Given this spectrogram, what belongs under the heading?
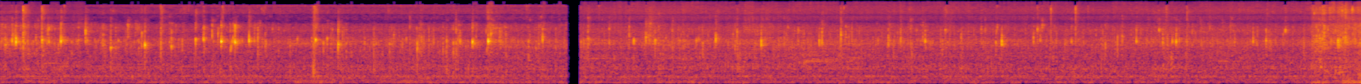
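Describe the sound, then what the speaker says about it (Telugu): Chicken pieces frying in hot oil over a medium flame, a continuous fine crackling sizzle with small pops, steady and fairly close, with a momentary dropout partway through. "ఇట్లా ఒక్కొక్క పీస్ ఆయిల్లో వేసుకొని ఫ్రై చేసుకోవాలి"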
